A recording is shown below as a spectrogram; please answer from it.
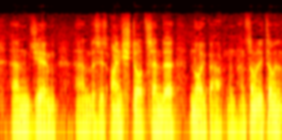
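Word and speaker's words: Einstürzende Neubauten: And this is Ein Sturzender Neubauten. And somebody told me that my pronunciation of this is improving every time I do it.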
